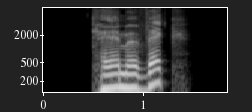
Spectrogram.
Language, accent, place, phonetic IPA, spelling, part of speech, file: German, Germany, Berlin, [ˌkɛːmə ˈvɛk], käme weg, verb, De-käme weg.ogg
- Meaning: first/third-person singular subjunctive II of wegkommen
